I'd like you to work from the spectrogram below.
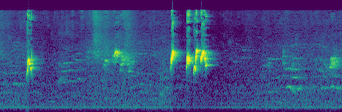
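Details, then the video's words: Red-whiskered bulbul of Thai origin singing scattered bright chirps and a quick burst of three or four warbled notes, then softer trailing phrases over a low constant hum. "Chào Mào Thái Lan Hót Cực Hay"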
